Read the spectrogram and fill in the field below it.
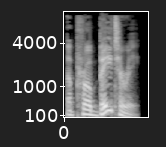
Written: approbatory

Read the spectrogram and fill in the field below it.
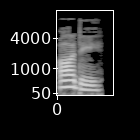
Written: oddie

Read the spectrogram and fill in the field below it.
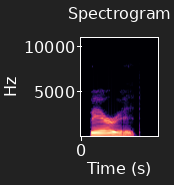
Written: barid

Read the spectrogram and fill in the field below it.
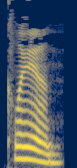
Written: klan

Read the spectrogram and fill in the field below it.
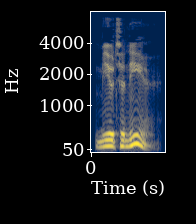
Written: mutineer

